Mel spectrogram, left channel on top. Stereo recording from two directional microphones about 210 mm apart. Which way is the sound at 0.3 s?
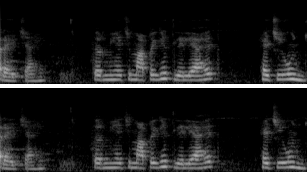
30° left (ahead or behind).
